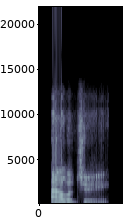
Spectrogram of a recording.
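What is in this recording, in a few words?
"allergy", British English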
